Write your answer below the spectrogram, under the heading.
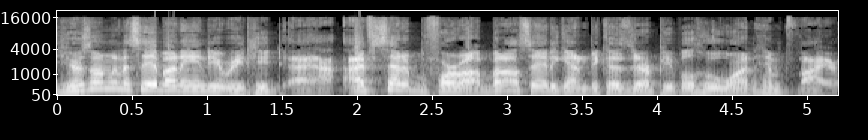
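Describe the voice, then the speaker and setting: A man with an American accent speaks at a very fast pace with hardly any pauses. His high-pitched voice has a bright, sharp tone and very wide pitch swings. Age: 20s. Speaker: sports podcast host. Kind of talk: solo sports commentary podcast.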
